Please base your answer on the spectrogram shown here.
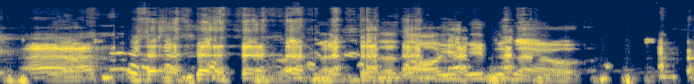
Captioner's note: laughing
